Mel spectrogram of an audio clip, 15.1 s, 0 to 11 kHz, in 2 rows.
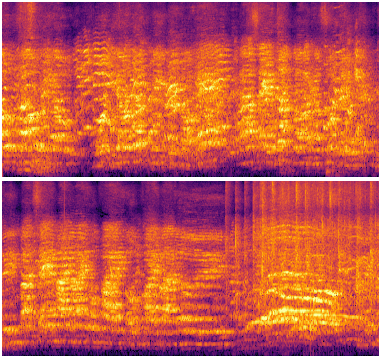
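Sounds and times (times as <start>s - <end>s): group of students singing: 0.0s - 12.4s.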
